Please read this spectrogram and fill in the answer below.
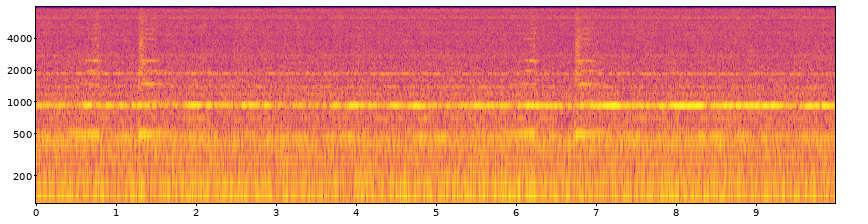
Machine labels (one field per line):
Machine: slide rail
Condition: normal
